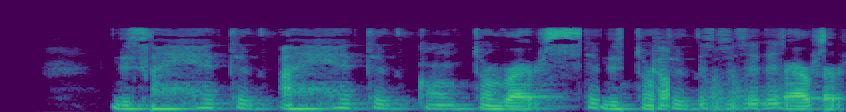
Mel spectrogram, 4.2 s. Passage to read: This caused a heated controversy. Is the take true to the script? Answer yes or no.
no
